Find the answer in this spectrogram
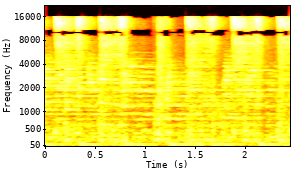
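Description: Steel band playing: steel pans ringing out a melody over the deep bass pans, with a strong low beat about twice a second.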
